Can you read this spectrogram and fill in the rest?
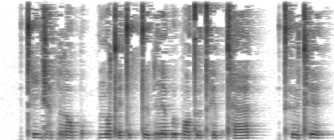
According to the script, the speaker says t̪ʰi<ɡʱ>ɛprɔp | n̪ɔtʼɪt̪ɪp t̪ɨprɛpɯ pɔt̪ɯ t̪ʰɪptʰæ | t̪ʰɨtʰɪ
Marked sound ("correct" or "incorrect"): correct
